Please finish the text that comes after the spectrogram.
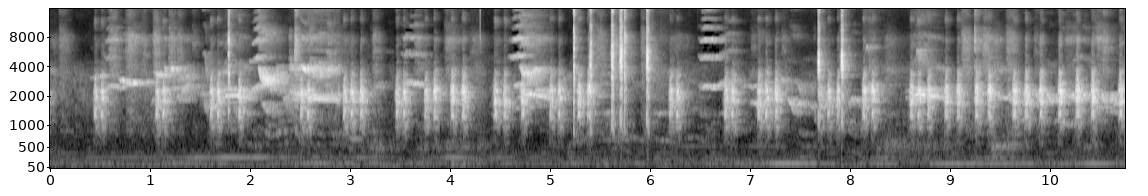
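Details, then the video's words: White-rumped shama singing trotol-style lure song to stir other birds into singing: long runs of rapid chattering and clicking notes with a few whistled phrases, steady low electrical hum beneath. "PANCINGAN TROTOL MURAI BATU"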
